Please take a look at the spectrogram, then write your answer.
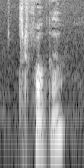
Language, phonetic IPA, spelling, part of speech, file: Polish, [ˈtr̥fɔɡa], trwoga, noun, LL-Q809 (pol)-trwoga.wav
